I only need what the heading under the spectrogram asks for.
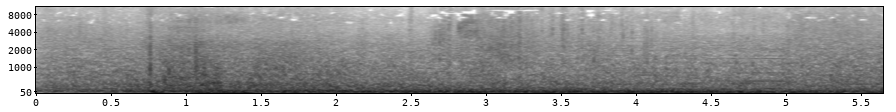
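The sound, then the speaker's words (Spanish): Volcán de Fuego's crater breaking open in a massive eruption that hurls out rocks, heard as a loud, continuous deep roaring rumble with dense low-end noise that holds steady throughout. “El cráter del volcán de fuego se rompe.”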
